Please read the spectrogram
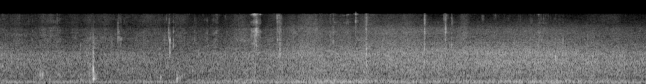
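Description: Sea waves breaking on a sandy shore close by: a steady wash of surf that swells about halfway through. Light clicks of chopsticks and tableware come through on top.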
